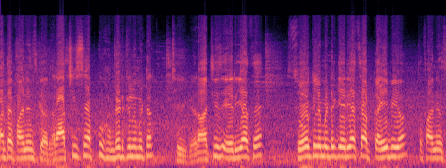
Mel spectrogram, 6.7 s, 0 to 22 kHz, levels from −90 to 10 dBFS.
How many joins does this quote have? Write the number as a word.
zero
